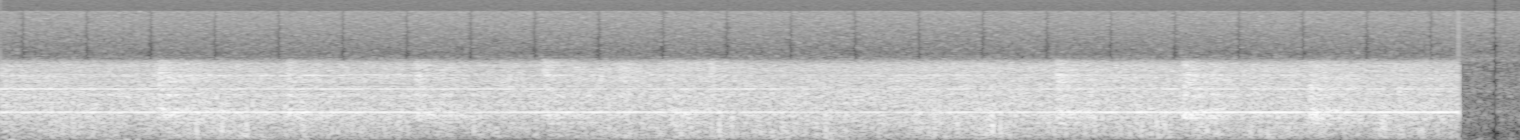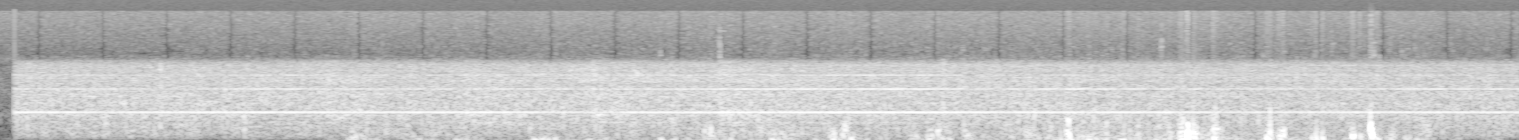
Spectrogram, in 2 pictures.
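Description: Steady hiss with a constant whine from the nest-box webcam's microphone, cut by one brief dropout about halfway. In the second half come irregular low thumps and knocks, growing louder near the end, as a peregrine falcon tears at prey on the gravel floor of the nest box.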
